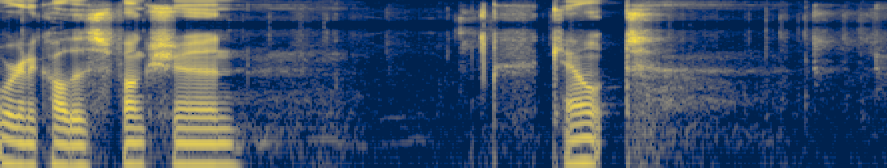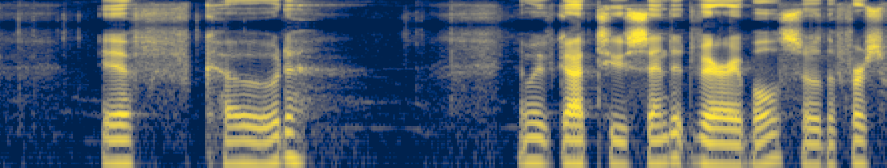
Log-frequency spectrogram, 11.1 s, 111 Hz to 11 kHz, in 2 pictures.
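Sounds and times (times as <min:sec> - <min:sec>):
computer keyboard keystrokes: 0:04.6 - 0:06.0.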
